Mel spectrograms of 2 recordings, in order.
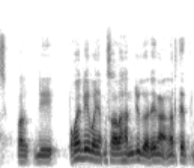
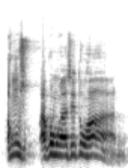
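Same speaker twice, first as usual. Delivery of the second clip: higher, louder mock proclamation; mock boastful shout; 9 semitones higher, 4 dB louder than usual. Preacher mimicking a loudmouth believer, mock boastful shout. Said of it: "orang yang suka teriak-teriak".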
